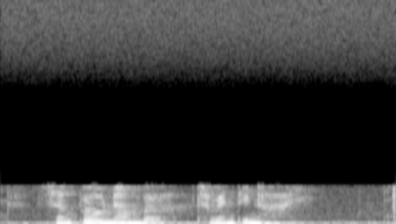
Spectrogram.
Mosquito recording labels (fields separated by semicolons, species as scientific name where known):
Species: no mosquito; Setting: cup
